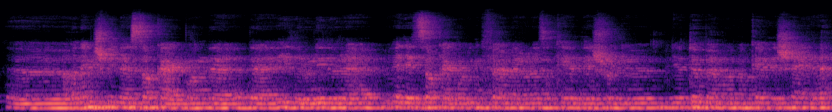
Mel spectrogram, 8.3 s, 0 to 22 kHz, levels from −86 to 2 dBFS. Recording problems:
off-mic speech; far
room echo; noticeable; dies away in 1 s
background chatter; faint; throughout; 4 voices, 25 dB below the speech

